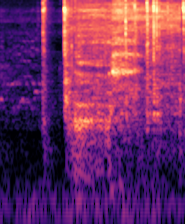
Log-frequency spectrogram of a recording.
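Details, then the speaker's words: Sony U-matic tape player failing to eject a tape. A brief mechanical whir of about a second with no release clunk after it; the eject mechanism strains but won't let go. "look this is what I'm talking about okay eject that and it won't eject come"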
